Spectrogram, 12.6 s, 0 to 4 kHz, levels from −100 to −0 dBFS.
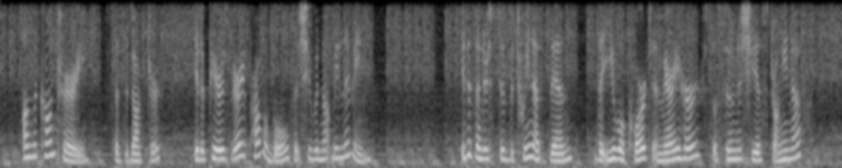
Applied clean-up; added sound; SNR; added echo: none; Guitar; 19 dB; none.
